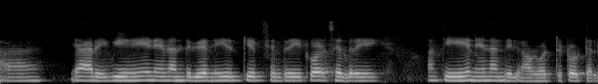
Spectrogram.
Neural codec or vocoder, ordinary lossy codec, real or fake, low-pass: codec, 16 kHz, 1 kbps, FunCodec, trained on LibriTTS, 50 frames a second; none; fake; none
